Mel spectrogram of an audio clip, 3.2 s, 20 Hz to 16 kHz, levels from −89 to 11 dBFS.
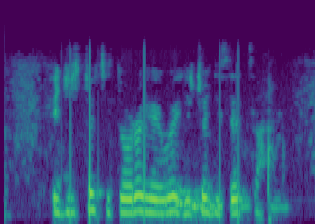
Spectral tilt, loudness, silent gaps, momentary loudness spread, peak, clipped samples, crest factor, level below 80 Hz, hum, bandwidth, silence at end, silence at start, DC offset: -6.5 dB/octave; -16 LUFS; none; 14 LU; -2 dBFS; under 0.1%; 14 dB; -50 dBFS; none; 7.4 kHz; 0.3 s; 0.5 s; under 0.1%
